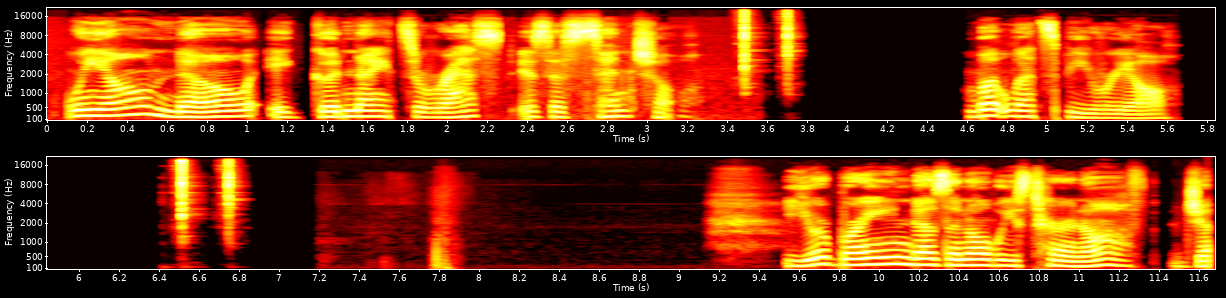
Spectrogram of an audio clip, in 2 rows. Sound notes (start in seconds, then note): 3.5 light switch clicks; 6.5 light switch clicks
